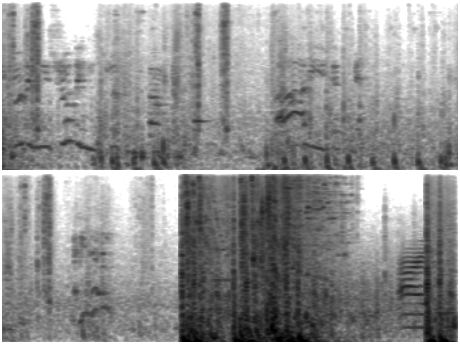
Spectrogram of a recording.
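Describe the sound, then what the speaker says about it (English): Video game gunfire erupts as a loud, dense burst of rapid shots in the last few seconds, following stretches of conversation between players. "He's shooting."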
